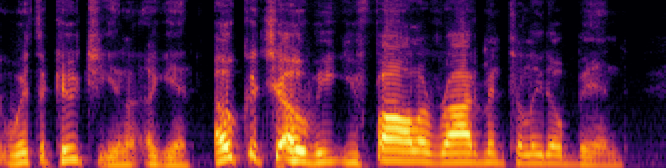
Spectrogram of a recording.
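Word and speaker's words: Okeechobee: Okachibi.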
